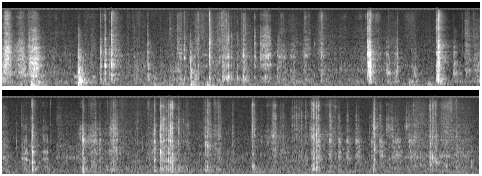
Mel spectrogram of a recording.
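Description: Children's craft scissors snipping through paper, a run of irregular short snips with paper rustling between them as the sheet is turned.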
